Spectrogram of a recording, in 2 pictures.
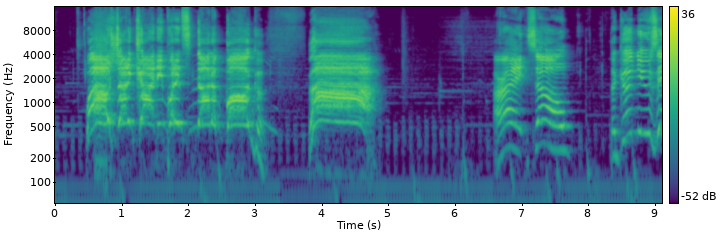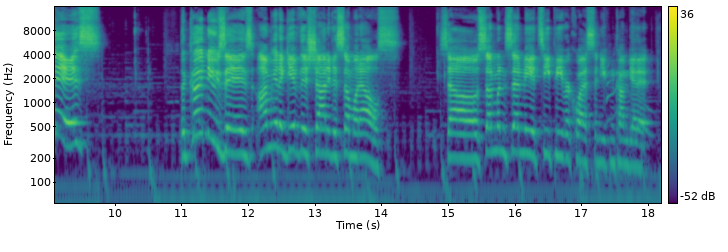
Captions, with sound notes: Whoa, Shiny Cottonee but it's not a Bug! (shouts) All right. So, the good news is... The good news is, I'm going to give this Shiny to someone else. So, someone sent me a tp request and you can come get it.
